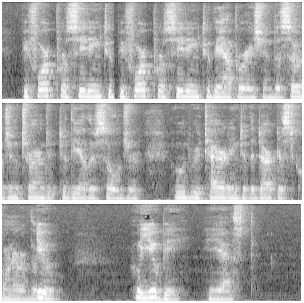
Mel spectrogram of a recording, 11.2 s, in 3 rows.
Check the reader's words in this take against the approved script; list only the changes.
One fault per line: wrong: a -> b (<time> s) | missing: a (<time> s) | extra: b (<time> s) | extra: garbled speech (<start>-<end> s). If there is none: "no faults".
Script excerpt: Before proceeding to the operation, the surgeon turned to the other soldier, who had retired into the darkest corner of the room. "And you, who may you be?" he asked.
extra: before proceeding to (1.4 s)
missing: room And (7.9 s)
missing: may (9.2 s)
